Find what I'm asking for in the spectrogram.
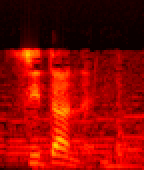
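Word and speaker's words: Zidane: 法国人告诉我，齐达内在法语的发音是什么？鸡蛋内，就是鸡蛋。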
